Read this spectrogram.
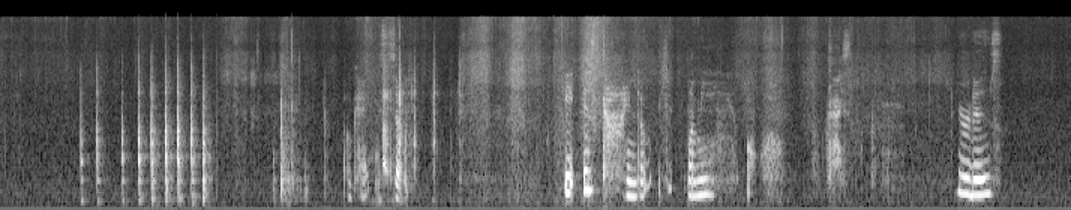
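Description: A plastic bottle crinkles in a hand.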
